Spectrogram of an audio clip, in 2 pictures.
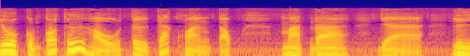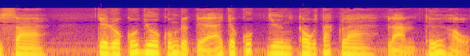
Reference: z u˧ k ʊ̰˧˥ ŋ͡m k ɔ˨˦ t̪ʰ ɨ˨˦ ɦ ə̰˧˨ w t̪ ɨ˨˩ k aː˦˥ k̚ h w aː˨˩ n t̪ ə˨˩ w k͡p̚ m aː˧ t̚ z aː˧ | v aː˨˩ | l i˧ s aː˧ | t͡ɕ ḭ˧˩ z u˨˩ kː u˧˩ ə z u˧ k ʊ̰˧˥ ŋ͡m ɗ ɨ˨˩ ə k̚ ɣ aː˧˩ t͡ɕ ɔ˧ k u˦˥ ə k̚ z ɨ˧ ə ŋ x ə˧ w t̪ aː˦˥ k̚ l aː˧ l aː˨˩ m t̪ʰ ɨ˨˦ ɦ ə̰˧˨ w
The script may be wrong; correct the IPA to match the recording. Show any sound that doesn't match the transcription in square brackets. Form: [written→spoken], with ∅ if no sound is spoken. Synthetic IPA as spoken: z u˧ k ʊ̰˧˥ ŋ͡m k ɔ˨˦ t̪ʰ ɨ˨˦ ɦ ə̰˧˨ w t̪ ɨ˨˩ k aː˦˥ k̚ h w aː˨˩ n t̪ ə˨˩ w k͡p̚ m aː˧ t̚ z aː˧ | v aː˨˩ | l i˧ s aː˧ | t͡ɕ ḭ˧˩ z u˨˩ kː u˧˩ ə z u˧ k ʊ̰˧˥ ŋ͡m ɗ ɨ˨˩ ə k̚ ɣ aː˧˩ t͡ɕ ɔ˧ k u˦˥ ə k̚ z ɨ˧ ə ŋ [x→k] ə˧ w t̪ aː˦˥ k̚ l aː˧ l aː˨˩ m t̪ʰ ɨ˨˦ ɦ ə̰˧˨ w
